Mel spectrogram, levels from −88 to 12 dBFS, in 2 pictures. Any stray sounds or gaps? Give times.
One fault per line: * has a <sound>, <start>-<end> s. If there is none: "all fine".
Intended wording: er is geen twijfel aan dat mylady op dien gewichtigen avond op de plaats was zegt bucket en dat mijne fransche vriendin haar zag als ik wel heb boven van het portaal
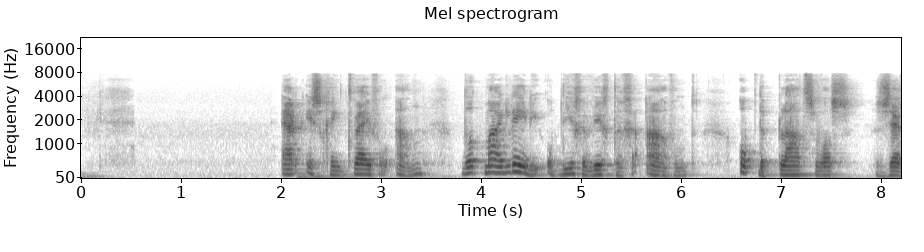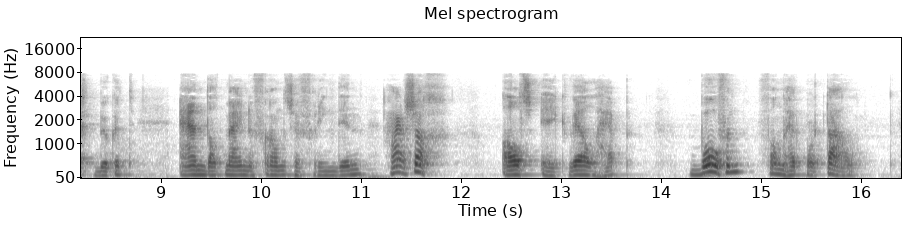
all fine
